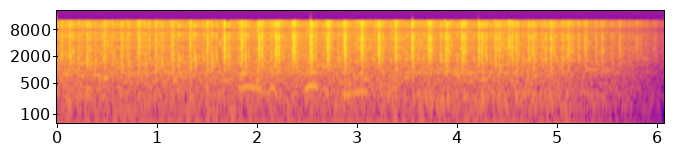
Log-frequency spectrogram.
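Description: A small engine running with a rhythmic knocking, about five knocks a second, with faint distant voices under it. The sound fades out near the end.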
